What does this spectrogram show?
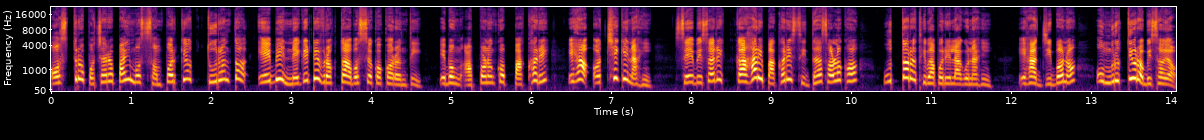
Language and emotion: Odia, angry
